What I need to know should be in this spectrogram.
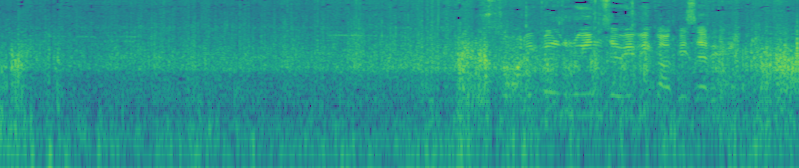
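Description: An auto-rickshaw engine putters past on a road.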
